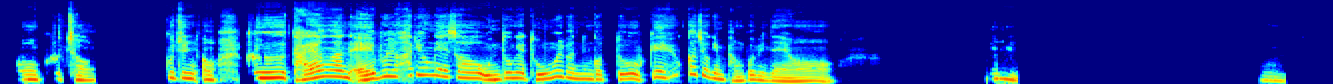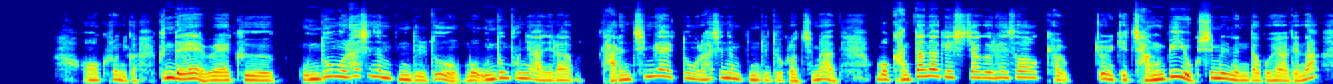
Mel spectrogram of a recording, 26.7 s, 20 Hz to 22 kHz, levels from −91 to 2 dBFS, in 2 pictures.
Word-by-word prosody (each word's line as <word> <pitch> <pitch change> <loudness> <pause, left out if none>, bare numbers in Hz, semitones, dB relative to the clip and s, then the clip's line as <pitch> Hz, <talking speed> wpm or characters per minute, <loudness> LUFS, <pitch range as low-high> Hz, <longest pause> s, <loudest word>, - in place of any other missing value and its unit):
어 185 0 0
그렇죠 165 -2 -2 0.7
꾸준히. 235 -4 0
어 180 -3 +1 0.4
그 245 0 +7
다양한 270 - +4
앱을 220 - +4
활용해서 300 -9 0
운동에 220 +6 +3
도움을 210 +9 +1
받는 210 -6 -1
것도 190 +2 0
꽤 265 -2 -1
효과적인 330 - -2
방법이네요. 135 -5 -3 1.6
음. 200 -5 -2 2.4
음. 150 -4 -11 1.3
어 160 0 -3
그러니까. 150 -7 -6 0.2
근데 220 -3 +5
왜 160 +3 0
그 155 -4 0 0.3
운동을 275 +11 +1
하시는 295 -6 0
분들도 175 -1 -2
뭐 155 0 0
운동뿐이 230 +5 0
아니라 155 -2 -2 0.3
다른 170 +6 0
취미 295 - 0
활동을 235 -10 -2
하시는 215 0 0
분들도 160 -4 -5
그렇지만 135 +4 -3 0.4
뭐 185 -2 0
간단하게 295 - +2
시작을 250 -1 0
해서 255 0 -2
결 165 -1 -6 0.3
좀 210 - +1
이렇게 175 -3 -2
장비 185 - +3
욕심을 230 -4 +3
낸다고 155 -2 -2
해야 155 -2 0
되나? 180 - -1
195 Hz, 250 characters per minute, -21 LUFS, 160-250 Hz, 2.4 s, 그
